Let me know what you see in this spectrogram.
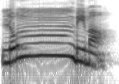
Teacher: لن کے آخر میں جو نون کی آواز ہے ہم اس کو میم سے بدل دیں گے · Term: اقلاب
